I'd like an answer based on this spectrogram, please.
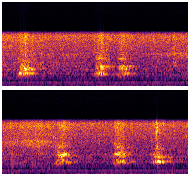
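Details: Two Shih Tzu puppies, Gizmo and Sunny, playing with a Smurf toy; short bright yips and grunting barks come in bursts about once a second, over a steady low hum.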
